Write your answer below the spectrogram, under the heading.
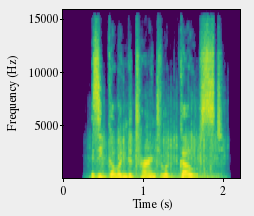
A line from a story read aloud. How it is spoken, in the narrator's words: Jason snarled out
